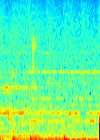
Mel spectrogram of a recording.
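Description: Faint steady hum and room tone of a video-call line, with no clear event.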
